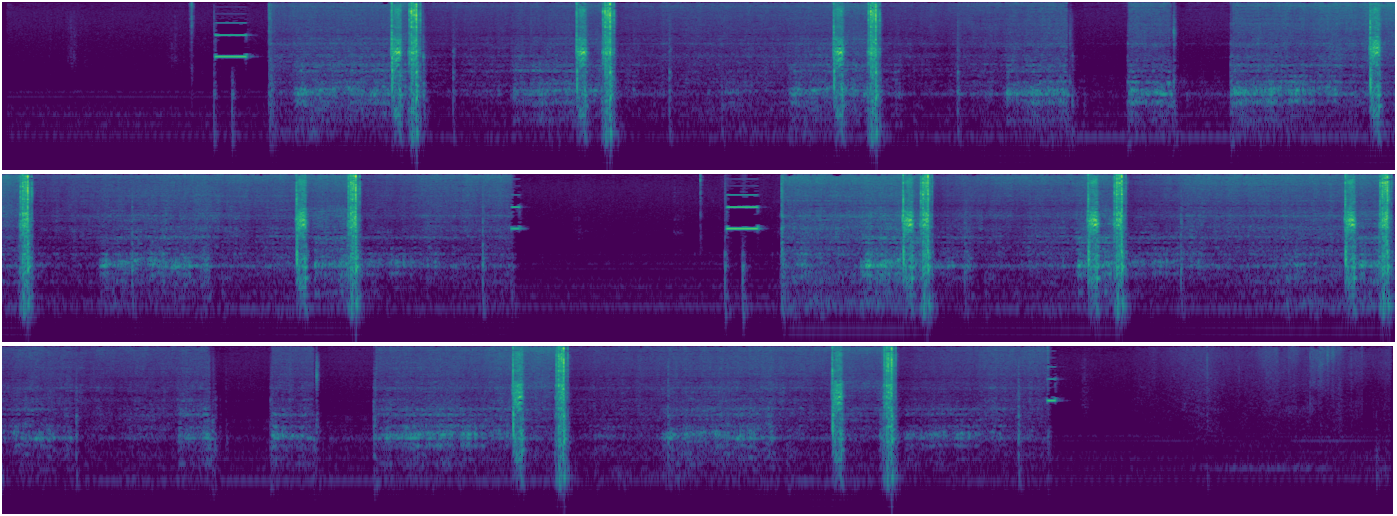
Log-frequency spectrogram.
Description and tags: mono recording (iPhone) of a coin counter machine, no coins in.
whir, money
